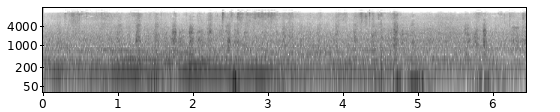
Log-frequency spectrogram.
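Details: Dog breathing: a run of soft, breathy noise bursts, quick in-out panting at an irregular pace, with a steady low hum underneath throughout and one sharp thump near the middle.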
